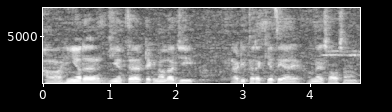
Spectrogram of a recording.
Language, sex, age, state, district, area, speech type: Sindhi, male, 60+, Maharashtra, Thane, urban, spontaneous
